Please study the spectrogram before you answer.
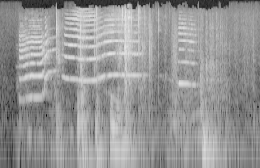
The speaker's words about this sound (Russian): Что это за шум? Это закрылась дверь кабинета. Это телефон? Нет, это дверь. Что это? Дверь кабинета. Дверь?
